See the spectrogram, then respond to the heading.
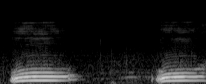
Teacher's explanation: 혀가 뒤쪽으로 가면서 나기 때문에 우리가 후설모음이라는 표현을 써요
